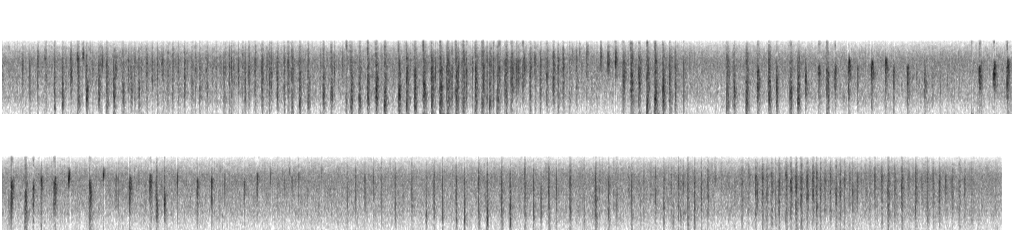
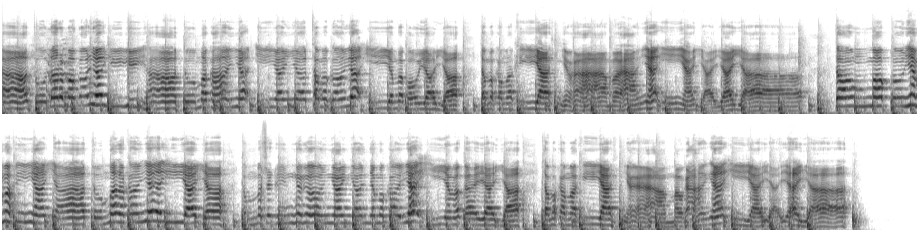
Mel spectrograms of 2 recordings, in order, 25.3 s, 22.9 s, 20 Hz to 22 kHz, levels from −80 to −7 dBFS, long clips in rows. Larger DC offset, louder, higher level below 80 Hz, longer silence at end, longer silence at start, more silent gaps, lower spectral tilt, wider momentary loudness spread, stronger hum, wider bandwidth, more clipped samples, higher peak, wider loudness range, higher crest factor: neither; about the same, -24 LUFS vs -23 LUFS; second, -58 dBFS vs -38 dBFS; second, 0.15 s vs 0.7 s; about the same, 0 s vs 0 s; neither; about the same, -3.5 dB/octave vs -4 dB/octave; about the same, 10 LU vs 8 LU; neither; second, 5.4 kHz vs 18 kHz; neither; about the same, -2 dBFS vs 0 dBFS; first, 7 LU vs 3 LU; about the same, 24 dB vs 24 dB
